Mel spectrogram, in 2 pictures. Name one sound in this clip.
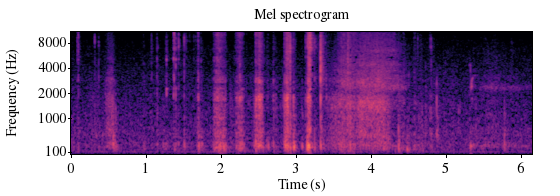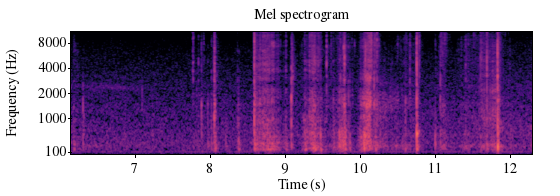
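A box cutter blade slices through packing tape and cardboard.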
